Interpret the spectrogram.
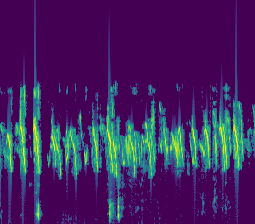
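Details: Chicks, three weeks old and abandoned by their mother, kept with three-day-old chicks for warmth in Australia; crosses including Wyandotte, Araucana, Easter Egger and Sebright. Dense high peeping, many short downslurred cheeps overlapping continuously, with a few soft low clucks.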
